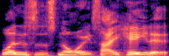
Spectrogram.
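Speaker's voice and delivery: normal talking voice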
